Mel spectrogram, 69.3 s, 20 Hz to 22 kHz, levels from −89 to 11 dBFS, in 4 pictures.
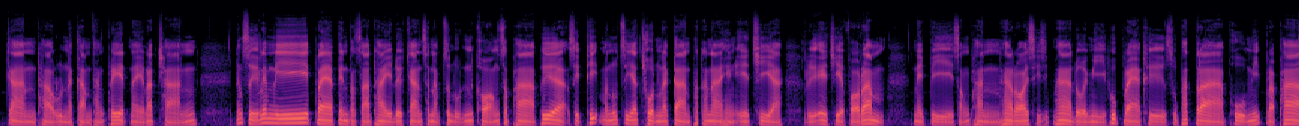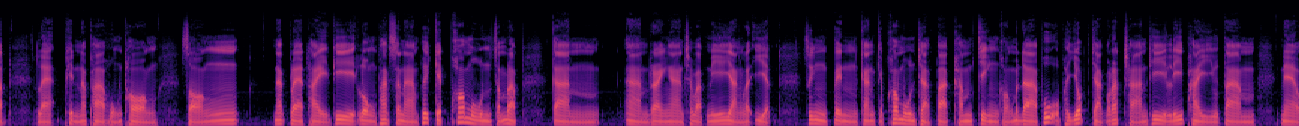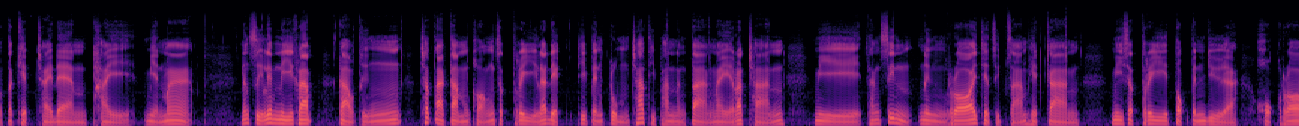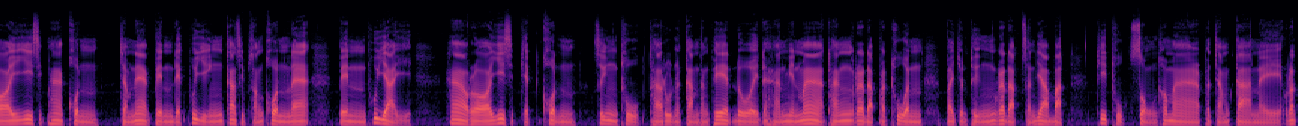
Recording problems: none

